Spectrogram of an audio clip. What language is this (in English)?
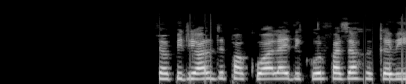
Pashto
